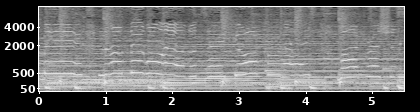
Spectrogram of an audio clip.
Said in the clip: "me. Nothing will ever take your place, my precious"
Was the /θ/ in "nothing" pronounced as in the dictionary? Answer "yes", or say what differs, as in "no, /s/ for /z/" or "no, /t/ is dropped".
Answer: yes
